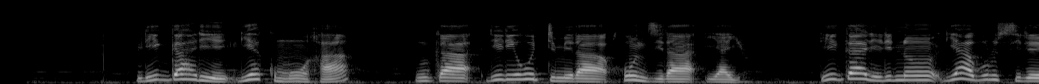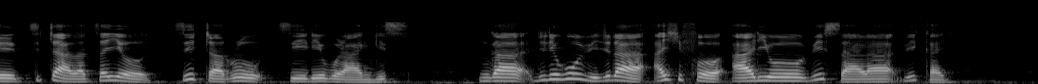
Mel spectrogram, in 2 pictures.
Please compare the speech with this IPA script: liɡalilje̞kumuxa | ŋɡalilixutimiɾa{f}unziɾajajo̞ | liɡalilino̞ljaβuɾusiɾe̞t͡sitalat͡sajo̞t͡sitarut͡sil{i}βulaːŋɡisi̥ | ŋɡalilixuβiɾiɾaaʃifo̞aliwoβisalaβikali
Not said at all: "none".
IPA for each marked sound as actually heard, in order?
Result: x, i

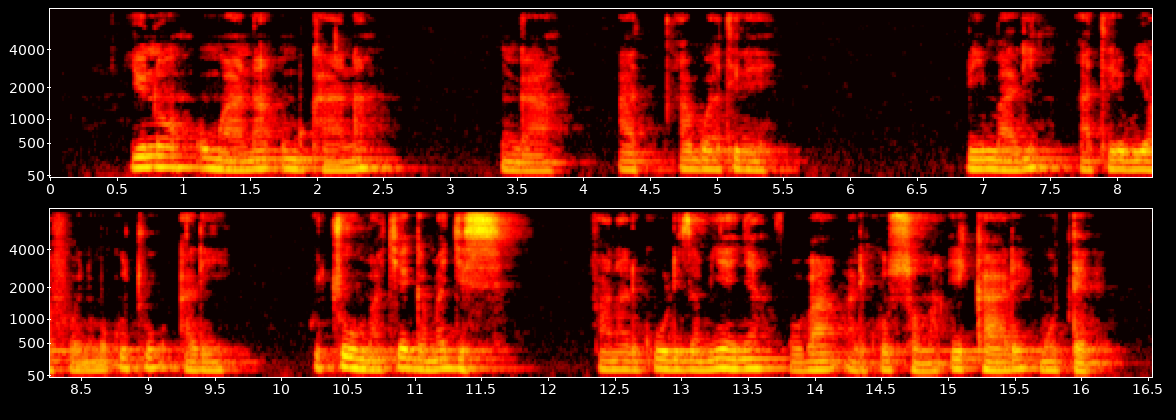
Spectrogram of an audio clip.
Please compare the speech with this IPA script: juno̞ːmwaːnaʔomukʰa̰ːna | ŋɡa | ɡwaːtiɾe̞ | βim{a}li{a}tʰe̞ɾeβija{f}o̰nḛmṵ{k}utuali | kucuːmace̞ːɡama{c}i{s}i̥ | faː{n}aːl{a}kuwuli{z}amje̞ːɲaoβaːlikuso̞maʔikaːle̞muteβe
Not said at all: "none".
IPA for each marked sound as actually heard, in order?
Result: a, a, f, k, ɟ, s, n, i, z

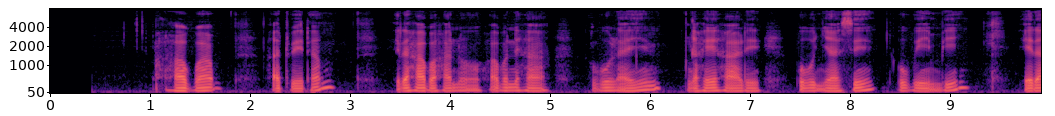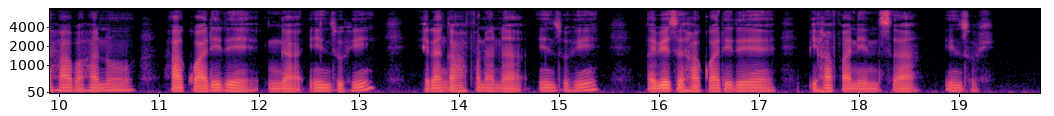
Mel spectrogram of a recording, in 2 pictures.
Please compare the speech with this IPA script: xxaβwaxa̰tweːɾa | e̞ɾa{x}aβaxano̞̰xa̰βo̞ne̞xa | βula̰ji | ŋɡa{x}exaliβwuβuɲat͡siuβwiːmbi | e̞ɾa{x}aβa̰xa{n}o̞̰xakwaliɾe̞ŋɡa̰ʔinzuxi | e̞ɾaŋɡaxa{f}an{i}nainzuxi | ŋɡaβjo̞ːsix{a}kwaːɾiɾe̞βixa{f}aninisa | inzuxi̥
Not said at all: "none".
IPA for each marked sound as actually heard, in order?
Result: x, x, x, n, f, a, a, f

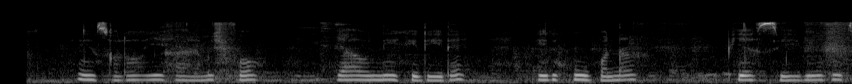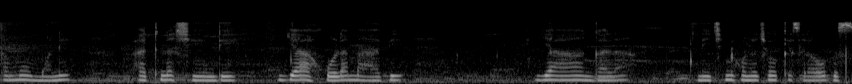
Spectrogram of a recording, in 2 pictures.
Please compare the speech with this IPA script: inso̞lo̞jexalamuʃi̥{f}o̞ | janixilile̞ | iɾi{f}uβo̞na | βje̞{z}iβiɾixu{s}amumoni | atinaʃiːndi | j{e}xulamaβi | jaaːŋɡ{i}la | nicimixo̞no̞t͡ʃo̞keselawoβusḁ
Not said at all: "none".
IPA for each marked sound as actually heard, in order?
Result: f, x, s, t͡s, a, a

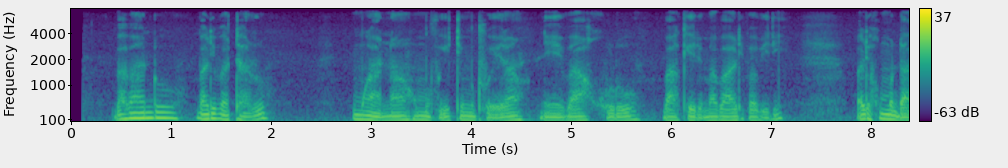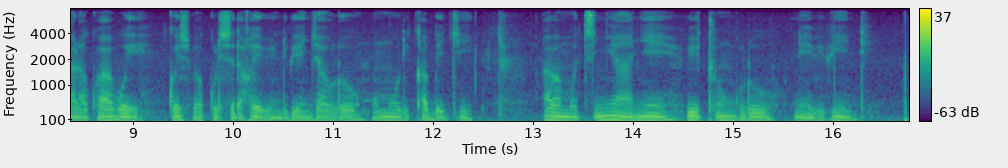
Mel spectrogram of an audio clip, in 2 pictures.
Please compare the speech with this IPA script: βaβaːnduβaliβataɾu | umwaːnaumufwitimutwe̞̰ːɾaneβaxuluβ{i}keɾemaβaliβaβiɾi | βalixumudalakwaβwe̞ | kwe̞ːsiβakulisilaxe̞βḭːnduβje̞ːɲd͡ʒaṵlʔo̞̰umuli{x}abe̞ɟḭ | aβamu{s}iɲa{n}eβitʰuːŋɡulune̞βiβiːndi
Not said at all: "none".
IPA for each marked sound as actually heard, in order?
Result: a, k, t͡s, ɲ

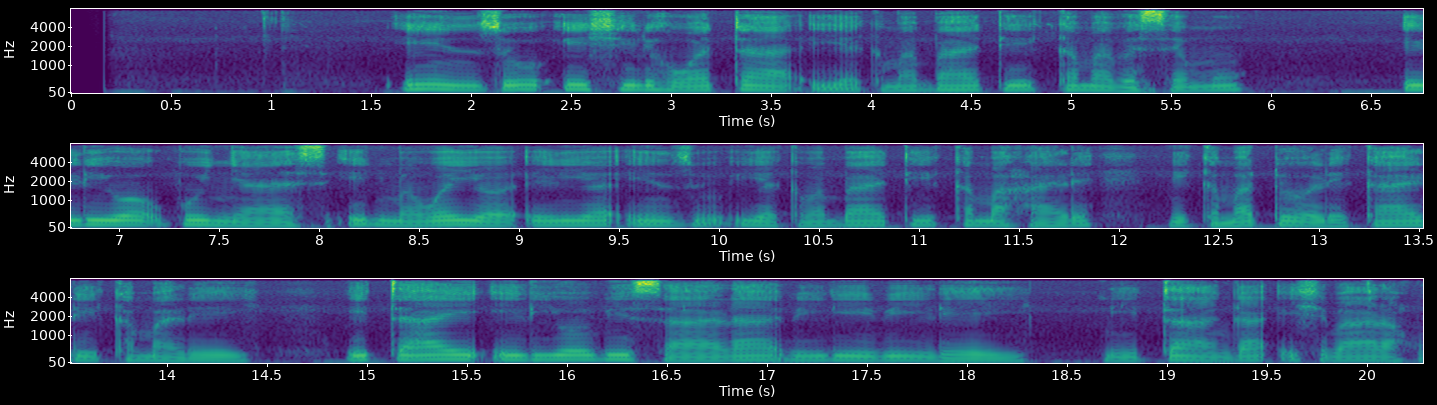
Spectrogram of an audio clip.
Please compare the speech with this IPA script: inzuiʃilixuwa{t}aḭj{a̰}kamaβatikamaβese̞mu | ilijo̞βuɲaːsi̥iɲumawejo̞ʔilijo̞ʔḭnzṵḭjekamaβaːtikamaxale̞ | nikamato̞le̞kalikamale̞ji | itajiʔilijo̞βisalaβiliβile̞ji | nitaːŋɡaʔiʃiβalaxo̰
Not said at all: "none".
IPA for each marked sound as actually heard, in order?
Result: t, ḛ

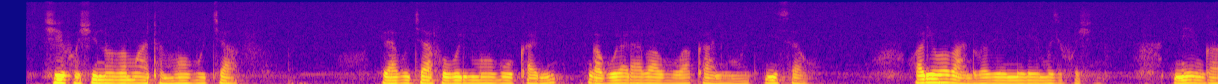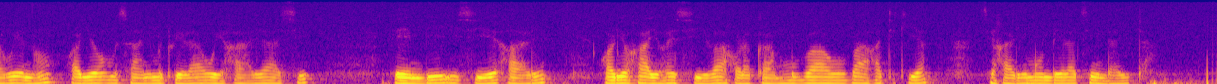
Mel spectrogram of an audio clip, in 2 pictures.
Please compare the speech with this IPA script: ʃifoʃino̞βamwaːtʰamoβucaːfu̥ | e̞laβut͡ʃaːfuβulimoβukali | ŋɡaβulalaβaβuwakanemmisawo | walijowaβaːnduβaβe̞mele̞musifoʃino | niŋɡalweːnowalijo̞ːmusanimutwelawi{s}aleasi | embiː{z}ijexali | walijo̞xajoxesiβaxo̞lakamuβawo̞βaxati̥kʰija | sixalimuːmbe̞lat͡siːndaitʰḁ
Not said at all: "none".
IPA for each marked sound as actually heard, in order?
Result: x, s

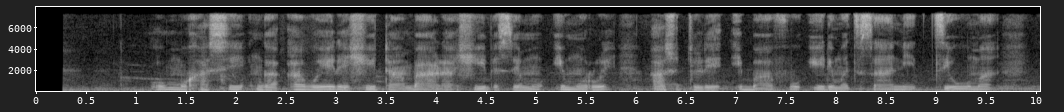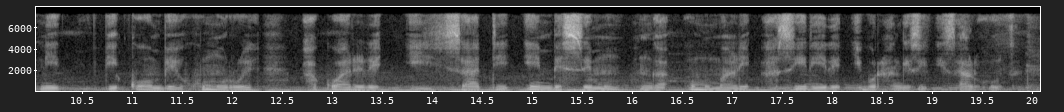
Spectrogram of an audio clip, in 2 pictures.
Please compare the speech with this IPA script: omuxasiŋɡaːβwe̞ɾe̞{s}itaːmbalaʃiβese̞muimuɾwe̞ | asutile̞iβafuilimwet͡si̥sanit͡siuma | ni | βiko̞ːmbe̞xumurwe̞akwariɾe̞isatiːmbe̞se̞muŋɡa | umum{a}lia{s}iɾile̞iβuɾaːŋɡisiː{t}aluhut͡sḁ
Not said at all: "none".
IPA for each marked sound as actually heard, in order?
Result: ʃ, a, s, s

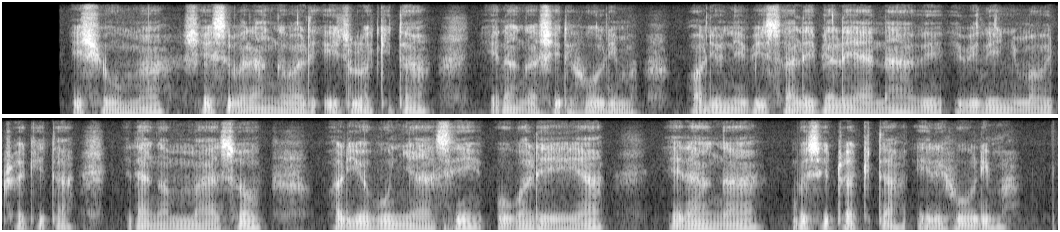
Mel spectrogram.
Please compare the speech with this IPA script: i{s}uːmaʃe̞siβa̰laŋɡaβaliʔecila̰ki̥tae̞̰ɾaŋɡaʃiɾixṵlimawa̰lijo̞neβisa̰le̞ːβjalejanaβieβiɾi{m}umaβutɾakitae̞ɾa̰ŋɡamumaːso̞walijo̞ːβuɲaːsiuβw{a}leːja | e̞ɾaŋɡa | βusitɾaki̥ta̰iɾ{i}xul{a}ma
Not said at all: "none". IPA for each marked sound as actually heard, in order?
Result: ʃ, ɲ, a, i, i

